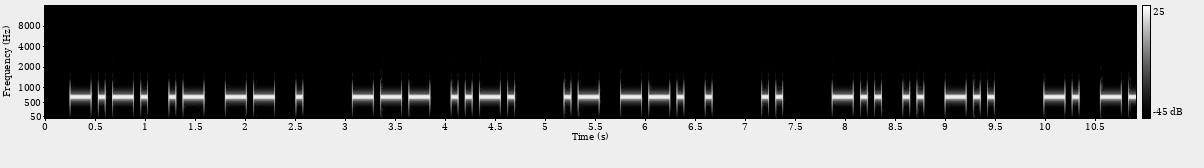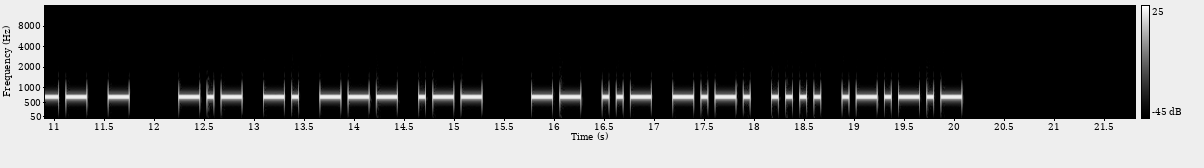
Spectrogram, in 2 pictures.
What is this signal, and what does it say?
Morse code, heard as a keyed tone, about 17 wpm, 700 Hz. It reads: CAME OF AGE I DID NOT KNOW MUCH.
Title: Sentences from Top 1000 Words - Review Part 3 - 17wpm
